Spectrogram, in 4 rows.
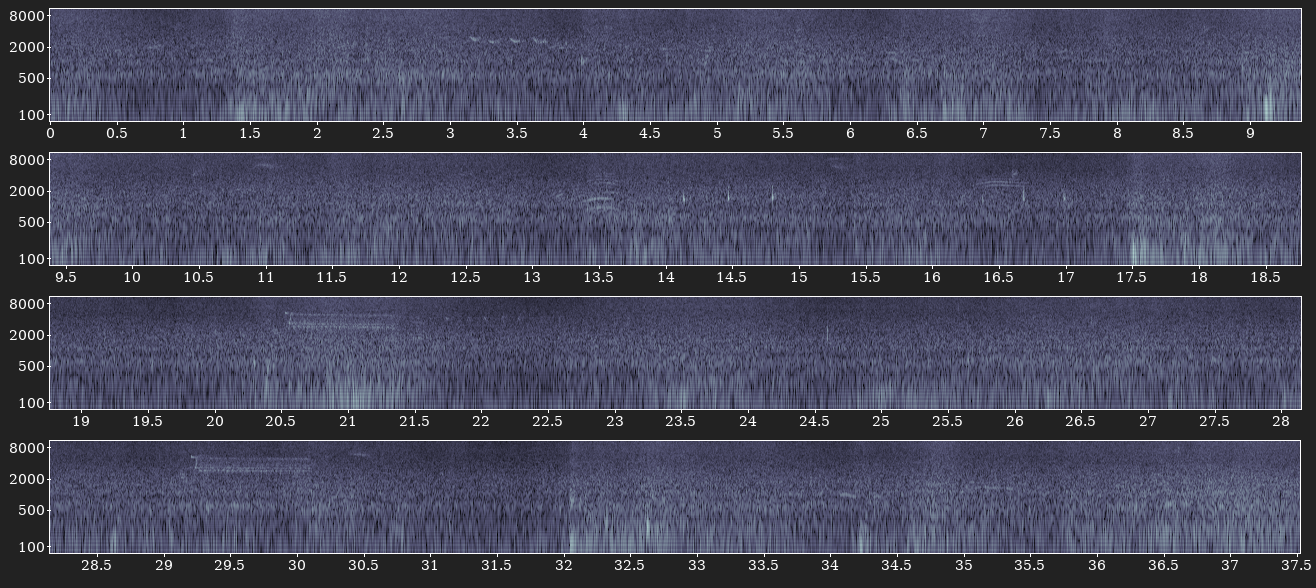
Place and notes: Leamington, ON, Canada - Point Pelee National Park near the tip
Near the tip of the point, and including the sounds of migrating birds, for which this is a key resting spot in their journey north in the Spring.
Zoom H6 w/ MS stereo mic head.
